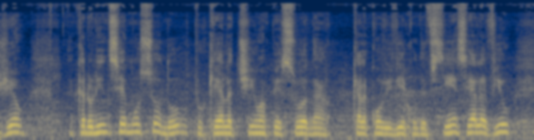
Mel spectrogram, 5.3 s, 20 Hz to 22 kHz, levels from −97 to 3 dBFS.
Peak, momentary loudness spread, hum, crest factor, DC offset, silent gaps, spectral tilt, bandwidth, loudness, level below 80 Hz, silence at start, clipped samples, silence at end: -6 dBFS; 6 LU; none; 16 dB; under 0.1%; none; -5.5 dB/octave; over 20 kHz; -21 LUFS; -46 dBFS; 0 s; under 0.1%; 0 s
